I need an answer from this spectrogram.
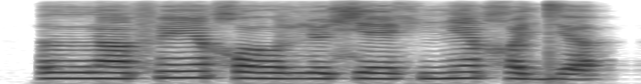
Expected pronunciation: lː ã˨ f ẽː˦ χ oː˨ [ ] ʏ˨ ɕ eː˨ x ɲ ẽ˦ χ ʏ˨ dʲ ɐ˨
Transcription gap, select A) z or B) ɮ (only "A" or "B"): B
